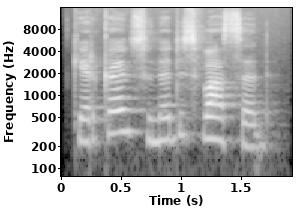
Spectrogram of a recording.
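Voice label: "керкаын сынӧдыс васӧд", Komi, female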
